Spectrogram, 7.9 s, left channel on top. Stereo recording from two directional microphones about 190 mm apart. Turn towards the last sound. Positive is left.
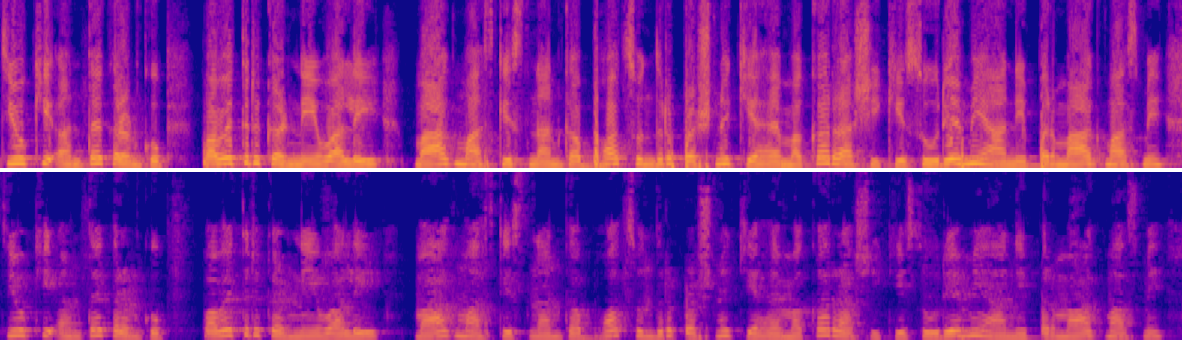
turn(degrees=35)  # may be behind; listen again after turning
